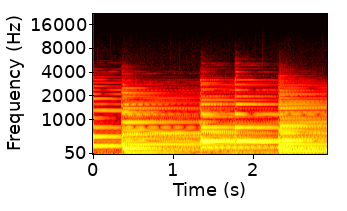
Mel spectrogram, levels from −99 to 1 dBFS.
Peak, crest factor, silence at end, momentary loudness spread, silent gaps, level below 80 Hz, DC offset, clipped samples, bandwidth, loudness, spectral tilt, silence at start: -4 dBFS; 16 dB; 0 s; 6 LU; none; -40 dBFS; under 0.1%; under 0.1%; 5.2 kHz; -21 LUFS; -10.5 dB/octave; 0 s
